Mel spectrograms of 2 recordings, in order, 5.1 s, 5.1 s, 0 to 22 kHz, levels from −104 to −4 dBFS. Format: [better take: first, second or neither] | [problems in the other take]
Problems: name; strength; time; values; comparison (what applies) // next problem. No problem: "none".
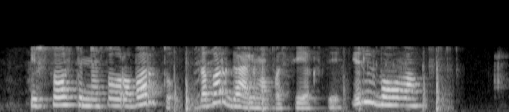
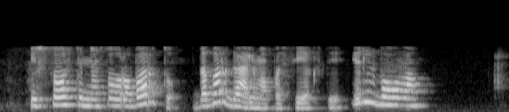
second | background sound (Walk, footsteps); 17 dB below the speech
